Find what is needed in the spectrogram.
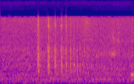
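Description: A pause between spoken phrases that holds a steady low hum and hiss, with a quick run of faint clicks around half a second to a second in.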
